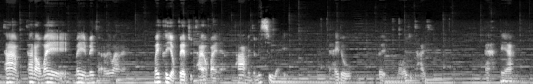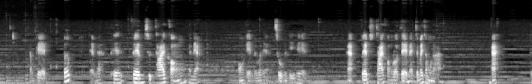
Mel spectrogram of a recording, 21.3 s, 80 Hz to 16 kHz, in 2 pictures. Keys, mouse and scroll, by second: 0.2 right click, 4.1 click, 5.2 right click, 6.3 click, 7.8 right click, 8.8 click, 11.6 click, 13.1 click, 15.8-16.9 drag, 18.1 click, 19.3 click, 20.4 click.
